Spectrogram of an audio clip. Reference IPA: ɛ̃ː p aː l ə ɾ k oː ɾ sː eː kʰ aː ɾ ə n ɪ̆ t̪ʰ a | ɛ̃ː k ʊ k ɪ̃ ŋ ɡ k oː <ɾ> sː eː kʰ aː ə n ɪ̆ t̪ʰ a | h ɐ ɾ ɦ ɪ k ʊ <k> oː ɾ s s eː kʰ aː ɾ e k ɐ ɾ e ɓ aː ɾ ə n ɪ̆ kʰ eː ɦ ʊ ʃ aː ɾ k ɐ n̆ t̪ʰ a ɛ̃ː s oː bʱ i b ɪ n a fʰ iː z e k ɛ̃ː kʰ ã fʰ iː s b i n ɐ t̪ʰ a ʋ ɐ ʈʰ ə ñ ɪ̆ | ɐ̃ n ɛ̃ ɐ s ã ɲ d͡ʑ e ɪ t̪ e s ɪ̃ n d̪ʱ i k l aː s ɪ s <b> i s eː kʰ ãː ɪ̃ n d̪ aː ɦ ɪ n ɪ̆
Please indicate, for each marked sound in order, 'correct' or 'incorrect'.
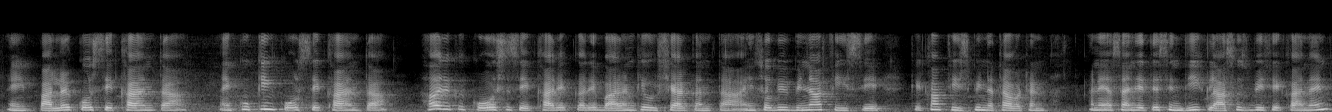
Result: correct, correct, correct

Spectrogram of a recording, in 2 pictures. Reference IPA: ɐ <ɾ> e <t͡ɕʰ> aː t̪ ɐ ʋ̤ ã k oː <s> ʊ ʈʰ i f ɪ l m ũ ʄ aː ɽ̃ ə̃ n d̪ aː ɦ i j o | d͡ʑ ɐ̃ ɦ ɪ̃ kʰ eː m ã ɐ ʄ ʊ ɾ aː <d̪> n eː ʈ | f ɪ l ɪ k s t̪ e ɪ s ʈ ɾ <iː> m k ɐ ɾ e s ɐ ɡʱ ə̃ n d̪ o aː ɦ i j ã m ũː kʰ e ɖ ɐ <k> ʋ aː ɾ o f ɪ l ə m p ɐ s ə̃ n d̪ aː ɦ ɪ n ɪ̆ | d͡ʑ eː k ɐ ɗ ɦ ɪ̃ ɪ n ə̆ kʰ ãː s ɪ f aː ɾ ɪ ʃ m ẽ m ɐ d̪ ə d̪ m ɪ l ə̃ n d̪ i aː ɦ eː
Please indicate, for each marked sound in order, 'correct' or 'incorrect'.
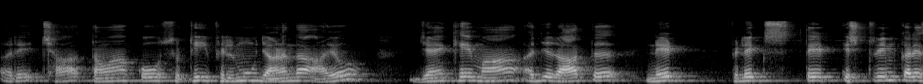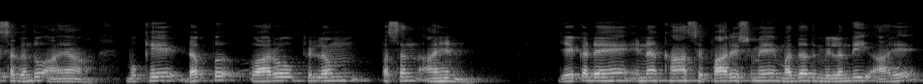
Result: correct, correct, correct, incorrect, correct, incorrect

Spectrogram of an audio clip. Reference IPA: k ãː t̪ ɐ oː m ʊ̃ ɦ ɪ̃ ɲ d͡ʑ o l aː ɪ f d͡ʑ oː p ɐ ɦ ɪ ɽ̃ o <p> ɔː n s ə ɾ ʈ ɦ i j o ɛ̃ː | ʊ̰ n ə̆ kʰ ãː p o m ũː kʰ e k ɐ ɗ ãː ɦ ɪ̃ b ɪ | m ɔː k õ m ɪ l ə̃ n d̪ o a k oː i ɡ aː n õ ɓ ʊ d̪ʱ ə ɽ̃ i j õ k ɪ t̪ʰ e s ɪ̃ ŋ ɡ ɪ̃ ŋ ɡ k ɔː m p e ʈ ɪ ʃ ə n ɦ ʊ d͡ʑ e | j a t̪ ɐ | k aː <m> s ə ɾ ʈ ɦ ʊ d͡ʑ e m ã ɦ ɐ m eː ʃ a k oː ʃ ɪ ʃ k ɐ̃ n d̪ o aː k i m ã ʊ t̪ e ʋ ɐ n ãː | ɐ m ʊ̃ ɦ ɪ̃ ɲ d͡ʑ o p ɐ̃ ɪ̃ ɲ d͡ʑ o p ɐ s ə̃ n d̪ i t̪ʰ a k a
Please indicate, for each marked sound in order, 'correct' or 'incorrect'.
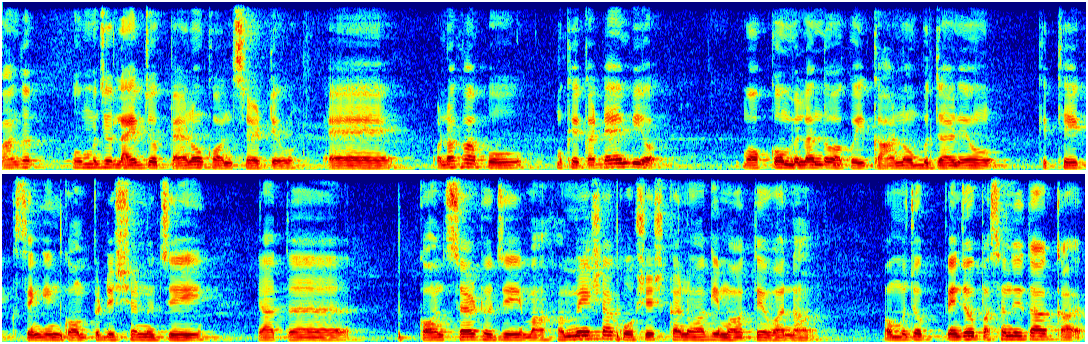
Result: incorrect, incorrect

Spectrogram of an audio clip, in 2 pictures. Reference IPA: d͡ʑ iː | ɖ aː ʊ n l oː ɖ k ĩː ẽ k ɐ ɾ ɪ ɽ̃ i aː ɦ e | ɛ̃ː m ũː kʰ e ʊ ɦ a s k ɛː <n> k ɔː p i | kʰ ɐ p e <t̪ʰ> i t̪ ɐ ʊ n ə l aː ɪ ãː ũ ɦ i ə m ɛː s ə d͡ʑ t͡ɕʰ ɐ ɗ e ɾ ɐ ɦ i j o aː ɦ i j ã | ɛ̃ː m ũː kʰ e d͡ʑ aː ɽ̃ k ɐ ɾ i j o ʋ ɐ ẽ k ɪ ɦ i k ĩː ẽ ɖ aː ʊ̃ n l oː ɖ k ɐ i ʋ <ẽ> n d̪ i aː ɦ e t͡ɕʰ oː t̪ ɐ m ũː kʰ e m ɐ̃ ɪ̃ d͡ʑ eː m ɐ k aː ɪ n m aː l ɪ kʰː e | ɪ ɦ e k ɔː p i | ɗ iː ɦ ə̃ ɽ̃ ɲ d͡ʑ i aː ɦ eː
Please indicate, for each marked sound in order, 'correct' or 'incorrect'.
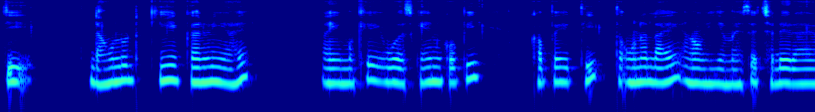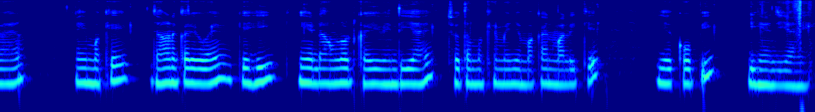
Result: correct, correct, incorrect

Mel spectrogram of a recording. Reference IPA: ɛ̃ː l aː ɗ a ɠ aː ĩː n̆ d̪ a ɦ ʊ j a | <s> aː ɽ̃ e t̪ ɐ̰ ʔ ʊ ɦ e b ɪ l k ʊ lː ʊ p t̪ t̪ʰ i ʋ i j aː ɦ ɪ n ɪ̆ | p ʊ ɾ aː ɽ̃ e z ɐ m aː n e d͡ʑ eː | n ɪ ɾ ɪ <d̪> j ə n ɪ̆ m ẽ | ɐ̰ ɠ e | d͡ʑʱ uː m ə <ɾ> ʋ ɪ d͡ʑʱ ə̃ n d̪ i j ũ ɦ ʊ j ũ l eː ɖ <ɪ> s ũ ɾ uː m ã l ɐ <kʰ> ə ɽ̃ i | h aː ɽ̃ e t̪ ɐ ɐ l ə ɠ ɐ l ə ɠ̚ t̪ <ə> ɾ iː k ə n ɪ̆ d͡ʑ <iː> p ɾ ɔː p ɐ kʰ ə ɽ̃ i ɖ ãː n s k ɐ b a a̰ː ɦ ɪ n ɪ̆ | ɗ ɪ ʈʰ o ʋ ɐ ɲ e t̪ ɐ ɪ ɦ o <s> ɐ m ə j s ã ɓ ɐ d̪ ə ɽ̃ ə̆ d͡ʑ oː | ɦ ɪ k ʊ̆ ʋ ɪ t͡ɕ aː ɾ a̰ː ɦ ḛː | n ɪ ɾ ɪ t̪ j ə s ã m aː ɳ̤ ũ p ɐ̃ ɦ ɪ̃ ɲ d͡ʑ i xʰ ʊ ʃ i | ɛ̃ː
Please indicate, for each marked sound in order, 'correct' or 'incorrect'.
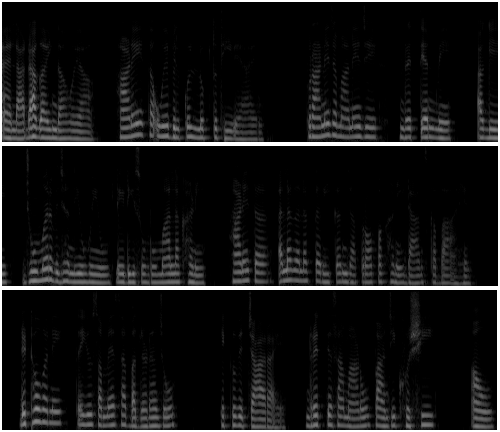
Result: incorrect, incorrect, correct, incorrect, correct, incorrect, incorrect, correct

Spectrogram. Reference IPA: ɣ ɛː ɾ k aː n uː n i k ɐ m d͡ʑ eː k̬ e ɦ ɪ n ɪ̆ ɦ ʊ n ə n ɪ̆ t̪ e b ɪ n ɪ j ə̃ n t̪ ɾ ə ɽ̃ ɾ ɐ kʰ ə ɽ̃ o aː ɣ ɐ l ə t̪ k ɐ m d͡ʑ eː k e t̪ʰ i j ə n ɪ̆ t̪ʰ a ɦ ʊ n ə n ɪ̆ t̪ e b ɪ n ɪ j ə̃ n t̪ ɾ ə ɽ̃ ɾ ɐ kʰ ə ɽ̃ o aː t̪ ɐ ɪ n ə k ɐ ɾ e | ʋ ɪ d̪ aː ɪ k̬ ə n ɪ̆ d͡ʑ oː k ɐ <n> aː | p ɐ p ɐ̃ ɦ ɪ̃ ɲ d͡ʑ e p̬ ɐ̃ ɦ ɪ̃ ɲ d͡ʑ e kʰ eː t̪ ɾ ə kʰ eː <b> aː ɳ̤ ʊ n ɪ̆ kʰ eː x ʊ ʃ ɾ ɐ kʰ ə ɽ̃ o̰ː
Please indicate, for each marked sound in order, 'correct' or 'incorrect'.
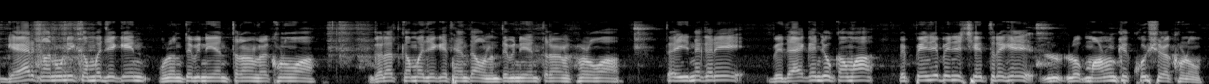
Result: incorrect, incorrect

